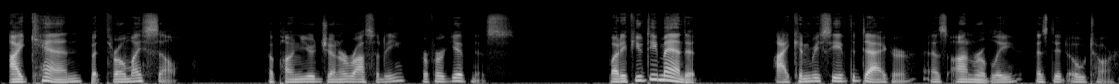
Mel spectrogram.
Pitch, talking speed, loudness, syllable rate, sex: 135 Hz, 140 wpm, -22 LUFS, 5.1 syllables/s, male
